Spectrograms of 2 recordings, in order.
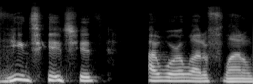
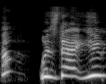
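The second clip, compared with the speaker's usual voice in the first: put-on little old lady voice, higher. Joking about pinching butts later in life: playing a little old lady. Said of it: "that little old lady pinching dudes' butts".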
